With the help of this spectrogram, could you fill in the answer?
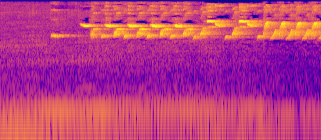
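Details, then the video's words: Goldfinch singing a rapid, tinkling twitter of high, bright notes that starts after a short quiet pause and runs continuously with quick trills and chirps, over a faint low hum. "Goldfinch Bird Sound"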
